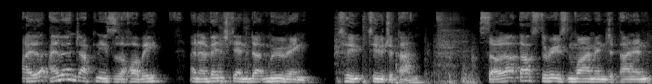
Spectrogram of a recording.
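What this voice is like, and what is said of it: Southwest English accent. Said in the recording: “as you can tell by the accent, from the southwest in the UK”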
